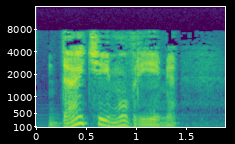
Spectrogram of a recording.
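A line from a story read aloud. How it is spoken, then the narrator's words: Soft advice. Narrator (Russian): мягко посоветовал я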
